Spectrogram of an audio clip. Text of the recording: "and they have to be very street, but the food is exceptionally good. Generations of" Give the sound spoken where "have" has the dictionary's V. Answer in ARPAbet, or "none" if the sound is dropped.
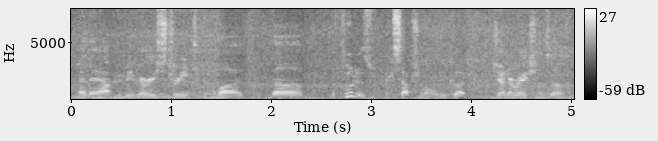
F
